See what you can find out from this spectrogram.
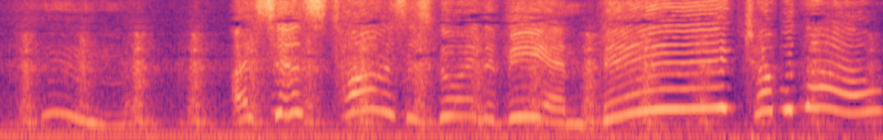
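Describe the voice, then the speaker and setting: A put-on character voice, female-sounding and extremely high, at a fairly slow pace against loud background noise. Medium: dub. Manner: exasperated.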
